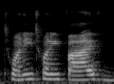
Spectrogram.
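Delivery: ordinary delivery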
